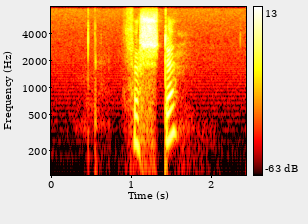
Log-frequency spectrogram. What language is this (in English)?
Norwegian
